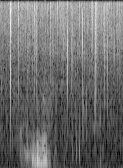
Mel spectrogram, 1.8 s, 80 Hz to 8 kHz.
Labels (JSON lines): {"label": "biophony, growl", "recorder": "SoundTrap 600 or HydroMoth"}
